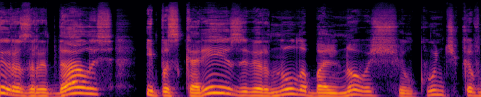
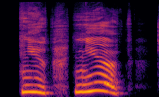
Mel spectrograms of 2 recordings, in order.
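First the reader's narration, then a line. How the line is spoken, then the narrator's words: Crying scream. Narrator (Russian): с плачем закричала Мари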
